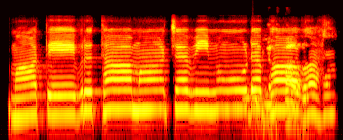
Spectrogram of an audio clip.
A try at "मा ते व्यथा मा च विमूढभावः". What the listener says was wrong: मा ते व्यथा, not वृथा, व्यथा.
